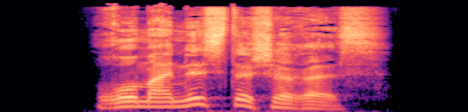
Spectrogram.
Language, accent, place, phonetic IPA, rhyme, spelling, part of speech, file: German, Germany, Berlin, [ʁomaˈnɪstɪʃəʁəs], -ɪstɪʃəʁəs, romanistischeres, adjective, De-romanistischeres.ogg
- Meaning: strong/mixed nominative/accusative neuter singular comparative degree of romanistisch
